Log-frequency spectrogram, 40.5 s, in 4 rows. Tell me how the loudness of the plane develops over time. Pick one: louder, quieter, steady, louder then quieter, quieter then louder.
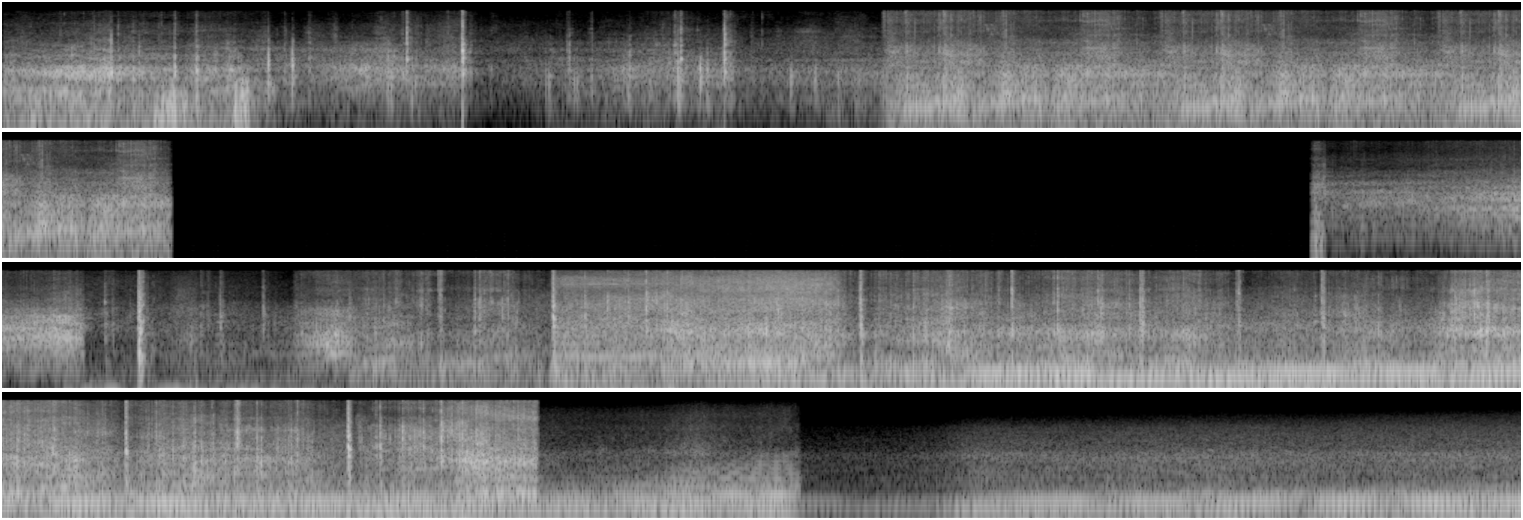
quieter.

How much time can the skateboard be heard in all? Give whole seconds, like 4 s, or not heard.
26 s.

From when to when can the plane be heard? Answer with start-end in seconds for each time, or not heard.
23.9-40.4.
